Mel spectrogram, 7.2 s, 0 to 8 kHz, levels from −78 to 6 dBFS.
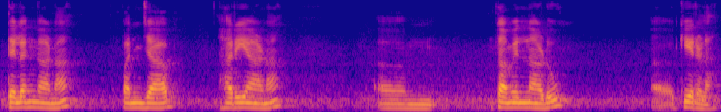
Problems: constant background noise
